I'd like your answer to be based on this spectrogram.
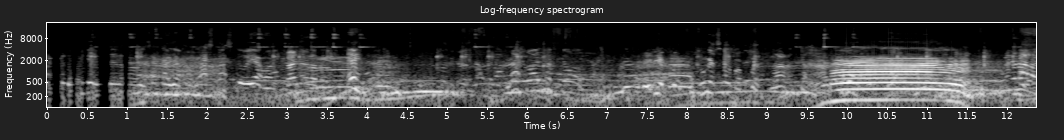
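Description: Cattle at the busy Modnimb cow market low and moo repeatedly, with a long loud moo near the end, amid crowd chatter and people talking close by.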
